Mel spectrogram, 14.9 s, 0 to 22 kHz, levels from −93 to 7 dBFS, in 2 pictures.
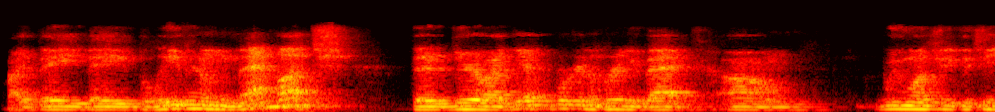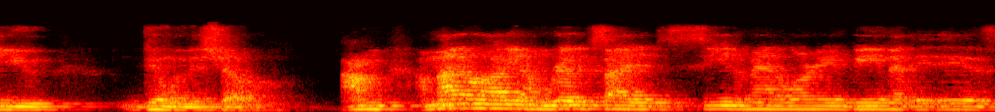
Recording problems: off-mic speech; far
room echo; noticeable; dies away in 0.5 s
garbled, watery; slightly; nothing above 8 kHz

